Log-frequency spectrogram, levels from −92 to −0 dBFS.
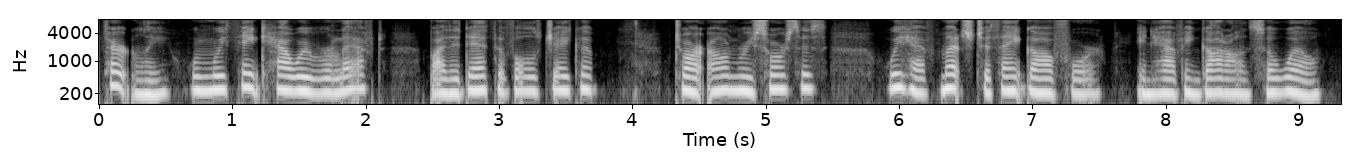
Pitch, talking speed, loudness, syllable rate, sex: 225 Hz, 200 wpm, -17 LUFS, 5.1 syllables/s, female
